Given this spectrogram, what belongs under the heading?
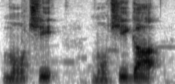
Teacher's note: But it's the opposite, at least in standard Japanese, it's pronounced mochi, mochi ga. It's a heiban pattern, so one of those low to high pitches in Japanese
